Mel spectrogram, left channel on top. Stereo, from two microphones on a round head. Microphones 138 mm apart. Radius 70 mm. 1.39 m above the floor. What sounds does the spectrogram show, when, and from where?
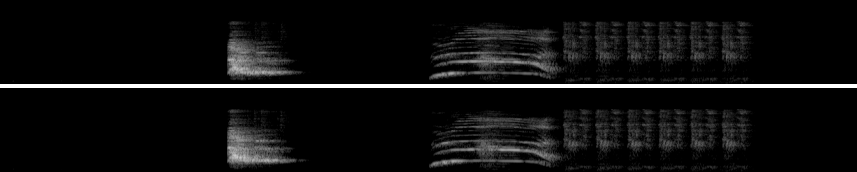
2.3 s a dog barking: 35° right (ahead or behind), 2 m
4.3 s a shout: 20° left (ahead or behind), 3.5 m
5.6 s a camera shutter: 20° left (ahead or behind), 3.5 m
